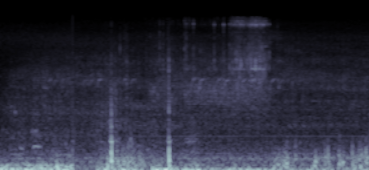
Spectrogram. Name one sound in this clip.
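A fishing reel whirs and clicks as its handle is turned.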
